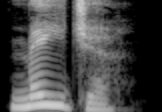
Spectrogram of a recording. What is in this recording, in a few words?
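"major", British English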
